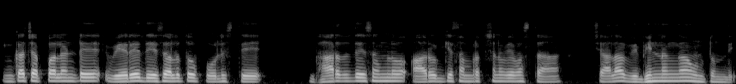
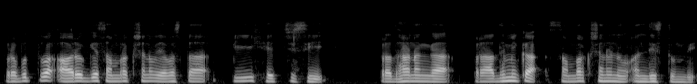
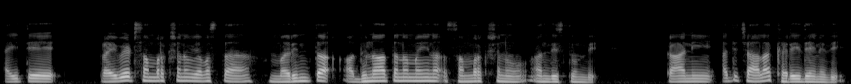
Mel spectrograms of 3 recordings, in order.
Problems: none marked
